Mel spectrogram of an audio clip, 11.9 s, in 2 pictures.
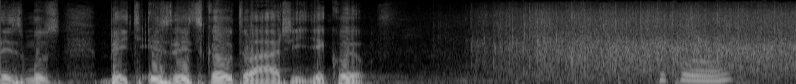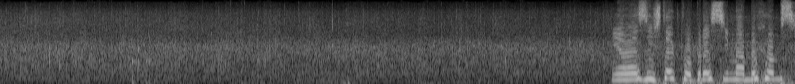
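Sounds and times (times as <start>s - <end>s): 
speech: 0.0s - 2.9s, 4.9s - 5.6s, 10.6s - 11.9s
audience applause after a speech: 3.3s - 11.9s.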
